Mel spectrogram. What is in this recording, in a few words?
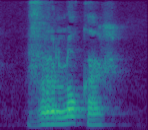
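"verlokker", Dutch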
